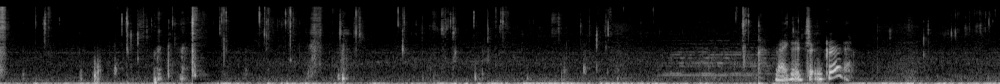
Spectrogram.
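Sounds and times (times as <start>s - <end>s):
person chewing with wet smacks: 0.0s - 6.3s, 8.7s - 10.0s.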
